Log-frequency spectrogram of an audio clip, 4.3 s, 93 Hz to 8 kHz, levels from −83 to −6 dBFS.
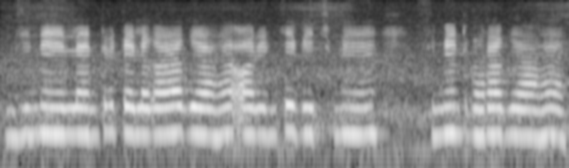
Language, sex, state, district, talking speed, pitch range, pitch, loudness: Hindi, female, Chandigarh, Chandigarh, 195 wpm, 225-235 Hz, 230 Hz, -16 LUFS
